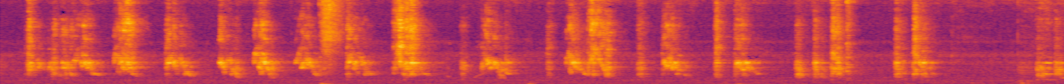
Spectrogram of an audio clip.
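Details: Pet budgerigar preening and swinging gives rhythmic squawky chirps about once a second, each a short harsh burst, in a quiet indoor room.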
